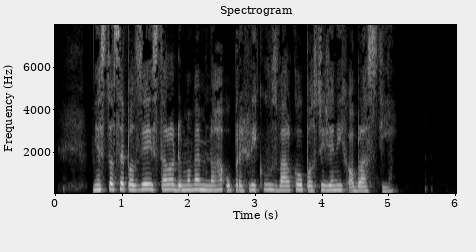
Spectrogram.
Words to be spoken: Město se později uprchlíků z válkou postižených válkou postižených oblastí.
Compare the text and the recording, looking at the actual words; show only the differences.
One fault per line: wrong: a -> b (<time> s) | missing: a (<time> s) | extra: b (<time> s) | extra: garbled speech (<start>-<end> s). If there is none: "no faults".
extra: stalo domovem mnoha (1.5 s)
missing: válkou postižených (4.4 s)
